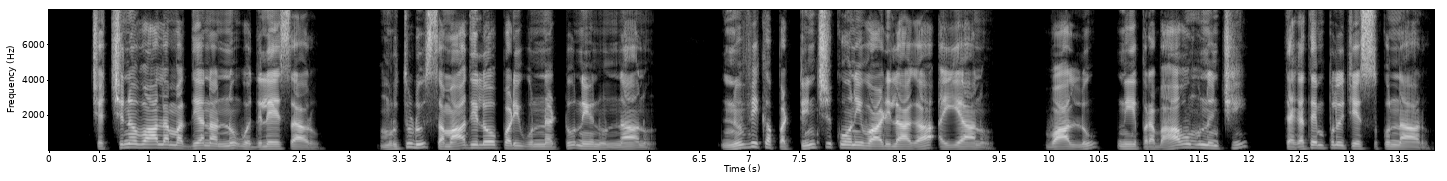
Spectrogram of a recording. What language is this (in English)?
Telugu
